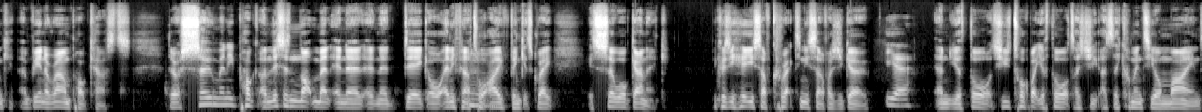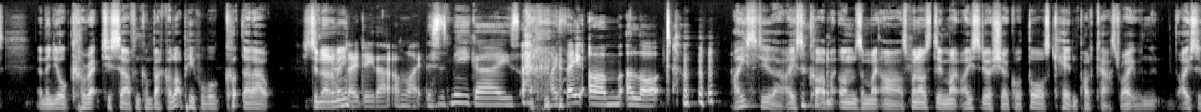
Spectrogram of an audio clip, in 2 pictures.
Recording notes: Recorded at The Restaurant at Theatre Severn.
